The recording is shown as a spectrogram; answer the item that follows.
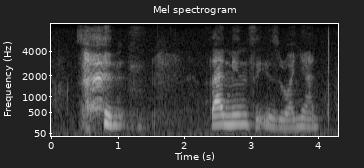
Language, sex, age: Xhosa, female, 20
